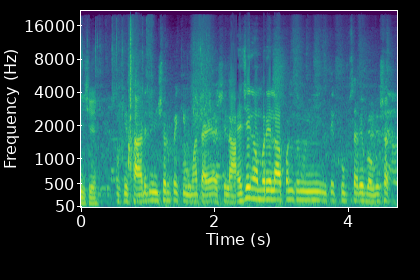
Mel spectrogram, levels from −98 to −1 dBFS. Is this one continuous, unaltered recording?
no; 1 cut; at 2.4 s

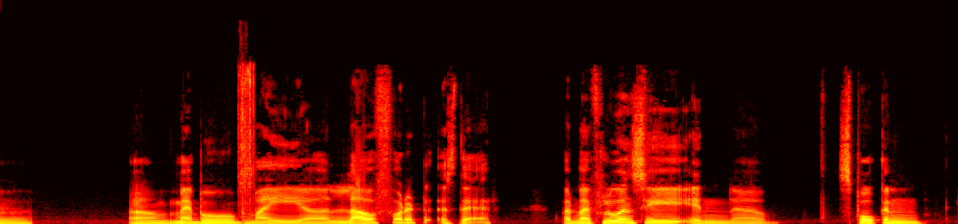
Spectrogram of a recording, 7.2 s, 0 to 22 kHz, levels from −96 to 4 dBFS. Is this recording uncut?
no; 1 cut; at 1.8 s

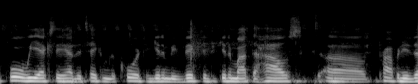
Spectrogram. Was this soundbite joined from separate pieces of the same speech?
yes; 1 cut; at 3.2 s

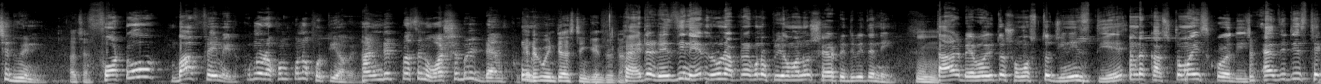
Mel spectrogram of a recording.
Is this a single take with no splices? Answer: no; 4 cuts; at 3.6 s, 5.2 s, 11.3 s, 12.5 s

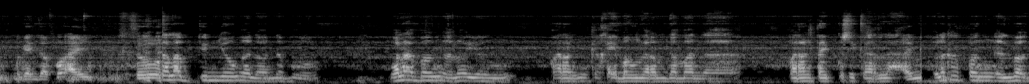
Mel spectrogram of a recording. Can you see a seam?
yes; 2 cuts; at 1.6 s, 9.2 s

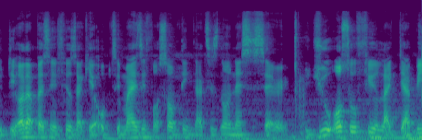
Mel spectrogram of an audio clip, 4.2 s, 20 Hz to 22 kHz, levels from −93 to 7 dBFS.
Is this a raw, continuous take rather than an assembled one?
no; 1 cut; at 3.0 s

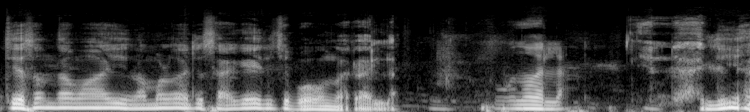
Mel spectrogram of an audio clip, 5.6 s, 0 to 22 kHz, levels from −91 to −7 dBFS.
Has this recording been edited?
no; 0 cuts

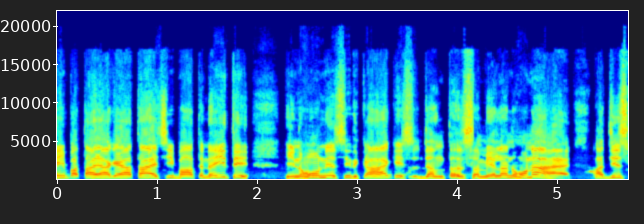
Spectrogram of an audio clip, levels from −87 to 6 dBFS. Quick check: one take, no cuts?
yes; 0 cuts

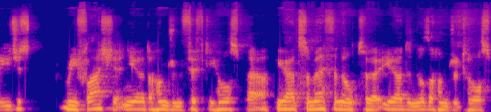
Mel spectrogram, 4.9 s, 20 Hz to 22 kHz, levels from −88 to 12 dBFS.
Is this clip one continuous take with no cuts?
no; 1 cut; at 2.7 s

